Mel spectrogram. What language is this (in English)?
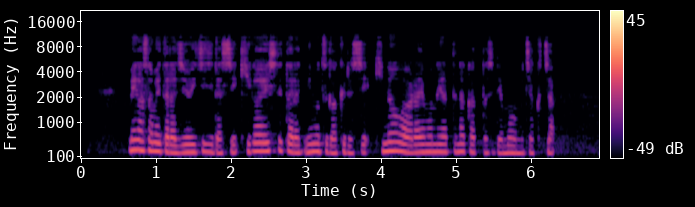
Japanese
